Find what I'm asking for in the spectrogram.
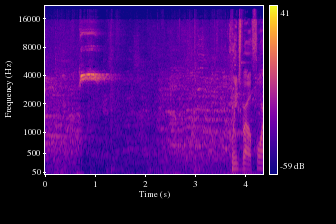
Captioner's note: whistle blaring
